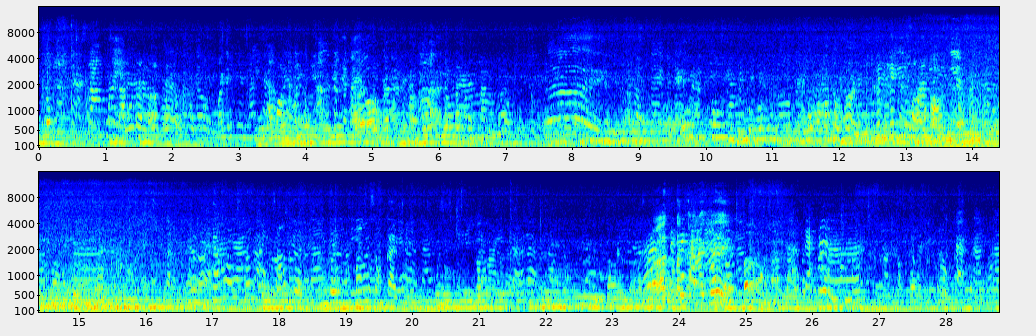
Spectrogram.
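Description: A group of men and women chant together in steady, low voices nearby.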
